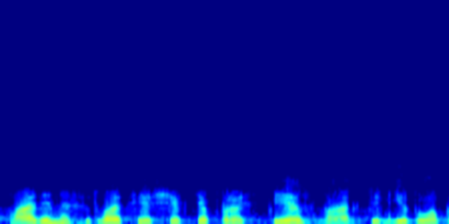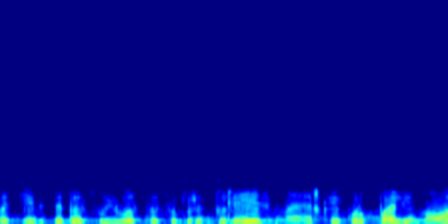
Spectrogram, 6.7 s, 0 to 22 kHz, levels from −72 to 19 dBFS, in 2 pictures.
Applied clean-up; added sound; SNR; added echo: neural separator model SepFormer DNS4.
